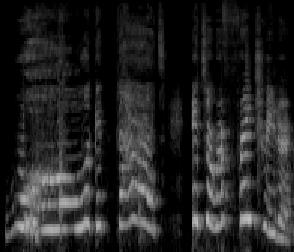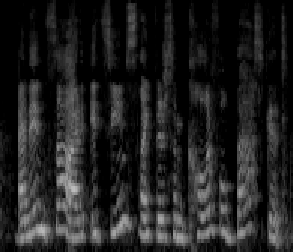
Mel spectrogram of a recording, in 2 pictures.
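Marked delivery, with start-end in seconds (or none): 0.1-3.9 high, loud gasp of wonder; wide-eyed toy reveal; amazed. Acted.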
